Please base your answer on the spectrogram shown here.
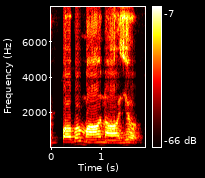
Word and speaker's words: पवमानाय: तो वकार भी पूरा और नकार भी पूरा। वैसा ही यहाँ देखेंगे, पवमानाय, ऐसा इसका उच्चारण होगा।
